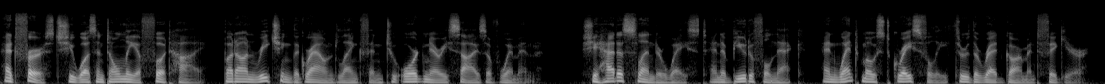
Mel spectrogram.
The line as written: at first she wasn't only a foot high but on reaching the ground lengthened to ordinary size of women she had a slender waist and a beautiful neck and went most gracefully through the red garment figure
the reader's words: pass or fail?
pass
